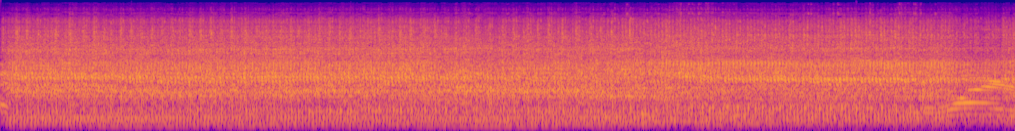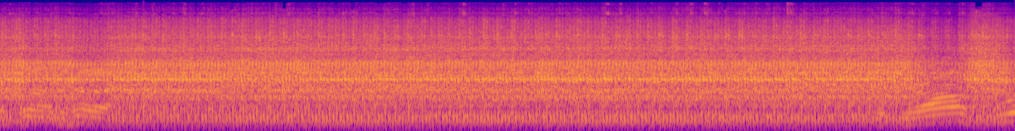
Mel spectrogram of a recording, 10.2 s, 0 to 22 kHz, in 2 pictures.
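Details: Homelite 26cc curved-shaft string trimmer (2016), two-stroke, bought water-soaked, running after a carb kit: buzzy steady even pitch with no stumbling or surging, runs cleanly; owner notes the head won't spin at idle, possibly the switch.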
